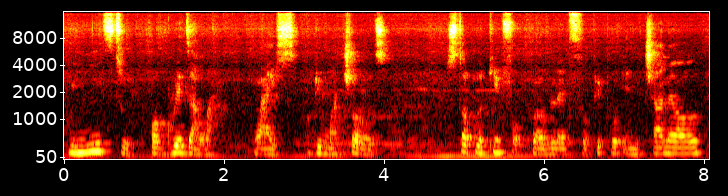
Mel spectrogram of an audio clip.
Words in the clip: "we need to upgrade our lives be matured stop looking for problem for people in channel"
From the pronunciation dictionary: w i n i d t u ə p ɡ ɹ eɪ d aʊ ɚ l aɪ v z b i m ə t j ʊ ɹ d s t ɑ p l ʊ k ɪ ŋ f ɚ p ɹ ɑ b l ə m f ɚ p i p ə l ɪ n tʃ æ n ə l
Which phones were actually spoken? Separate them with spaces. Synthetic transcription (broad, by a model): w i n i d t u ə ɡ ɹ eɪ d aʊ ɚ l aɪ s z b i m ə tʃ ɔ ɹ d s t ɑ p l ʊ k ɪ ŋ f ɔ p ɹ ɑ b l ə m f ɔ p i p ə l ɪ n tʃ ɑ n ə l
